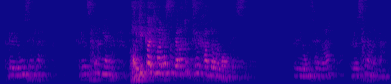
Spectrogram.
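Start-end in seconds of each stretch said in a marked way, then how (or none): 0.1-2.3 softer, quiet divine command; voice of the Lord. Retold or imitated. God tells the believer to forgive, quiet voice of the Lord. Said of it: "항상 우리에게 하시는 말씀". 5.9-7.7 softer, quiet divine command; voice of the Lord. Retold or imitated. God tells the believer to forgive, quiet voice of the Lord. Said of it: "항상 우리에게 하시는 말씀".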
